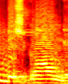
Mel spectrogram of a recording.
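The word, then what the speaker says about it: Michaung: और इस बार का जो साइक्लोन आया है उसको मिशगोंग कहते हैं, है ना. इसका प्रोनाउंसिएशन जो है ना वो मिशगोंग है.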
